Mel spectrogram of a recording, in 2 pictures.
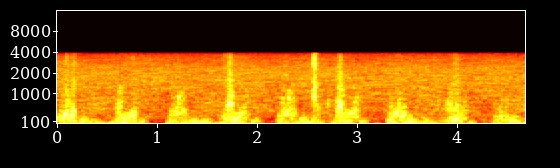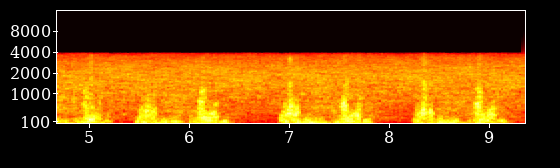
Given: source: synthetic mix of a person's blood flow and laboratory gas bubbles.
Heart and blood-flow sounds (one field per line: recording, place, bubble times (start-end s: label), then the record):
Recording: Doppler ultrasound of blood flow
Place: precordium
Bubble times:
1.67-1.72 s: bubbles
2.57-2.67 s: bubbles
From the record:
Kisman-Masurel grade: 123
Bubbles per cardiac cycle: 1 to 2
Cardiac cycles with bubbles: 10 to 50%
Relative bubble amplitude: loud (0.450 to 0.775)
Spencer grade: 2 (many but less than half of the cardiac periods contain bubble signals, singularly or in groups)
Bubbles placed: anywhere in the cardiac cycle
